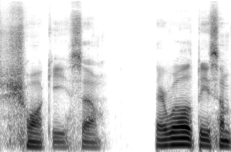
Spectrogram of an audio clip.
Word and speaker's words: Schwanke: at me went, "Huh, Schwanky." And that's where I got it from. That's where I got it from. So he actually said Schwanky, but the correct the correct Germanic pronunciation is Schwanky.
